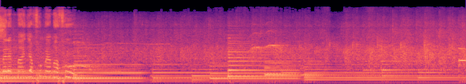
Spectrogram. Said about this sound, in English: Clap your hands for the King of Kings.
